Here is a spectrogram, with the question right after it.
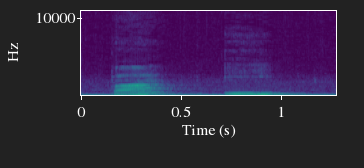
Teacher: Ao invés de transformar num ditongo, a gente retira aquele ditongo e transforma num hiato. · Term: falso hiato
